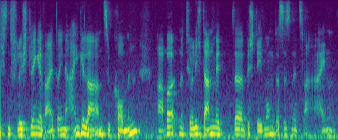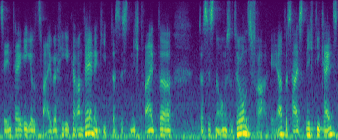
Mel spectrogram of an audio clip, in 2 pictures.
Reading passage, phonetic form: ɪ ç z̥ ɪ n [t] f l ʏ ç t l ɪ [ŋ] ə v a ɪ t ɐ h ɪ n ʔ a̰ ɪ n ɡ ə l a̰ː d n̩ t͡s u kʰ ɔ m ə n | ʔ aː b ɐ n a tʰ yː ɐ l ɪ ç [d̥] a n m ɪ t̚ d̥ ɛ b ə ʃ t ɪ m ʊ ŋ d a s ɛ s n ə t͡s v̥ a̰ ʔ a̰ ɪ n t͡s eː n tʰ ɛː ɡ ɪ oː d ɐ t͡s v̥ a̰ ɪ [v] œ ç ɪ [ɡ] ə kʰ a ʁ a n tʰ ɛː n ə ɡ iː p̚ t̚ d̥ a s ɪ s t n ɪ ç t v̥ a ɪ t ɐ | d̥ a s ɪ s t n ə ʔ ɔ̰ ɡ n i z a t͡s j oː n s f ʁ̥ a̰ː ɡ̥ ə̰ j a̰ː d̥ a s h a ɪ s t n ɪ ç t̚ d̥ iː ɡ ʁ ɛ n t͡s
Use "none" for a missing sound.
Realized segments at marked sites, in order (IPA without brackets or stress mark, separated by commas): t, ŋ, d̥, v, ɡ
